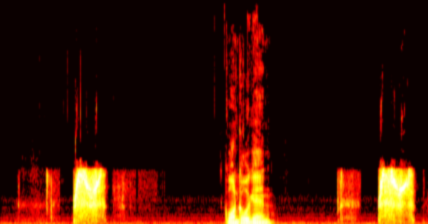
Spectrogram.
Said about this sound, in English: Now, to explain to listeners, you run four dogs who respond to that whistle.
